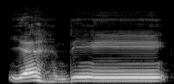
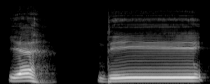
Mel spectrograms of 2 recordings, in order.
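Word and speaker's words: يهدي: ল, হা, ওয়ালাকিন্নাল্লাহা ওয়ালাকিন্নাল্লাহা ইয়াহদি, ইয়া দিয়ে হা ধরবে, yeah yeah দি, দি একালিফটান জেরের পরে ইয়া সাকিন, ইয়াহদি।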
